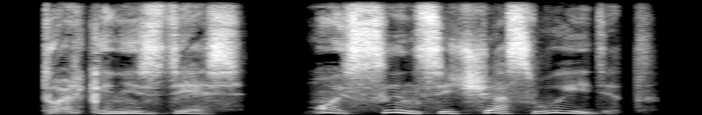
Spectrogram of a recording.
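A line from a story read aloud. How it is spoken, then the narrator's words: Whispered plea. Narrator (Russian): он шепотом взмолился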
